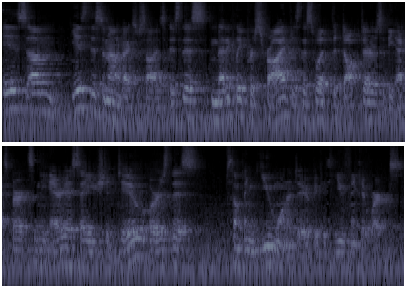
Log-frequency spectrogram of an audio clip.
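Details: Adult male speaker; normal speech.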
